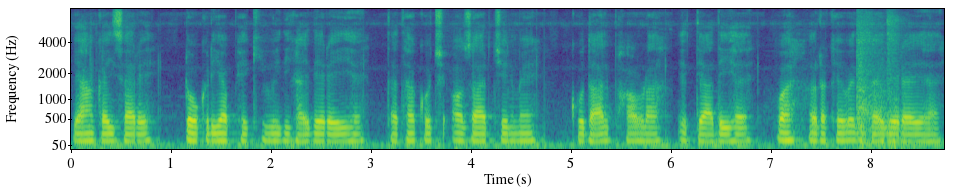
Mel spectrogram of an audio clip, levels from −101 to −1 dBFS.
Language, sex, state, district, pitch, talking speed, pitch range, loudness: Hindi, male, Uttar Pradesh, Lucknow, 115 Hz, 170 wpm, 110-120 Hz, -17 LUFS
